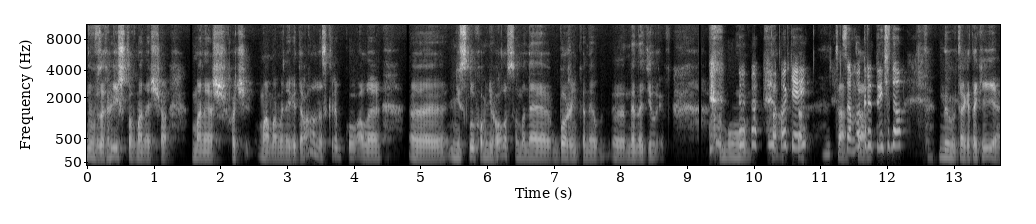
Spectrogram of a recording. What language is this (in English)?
Ukrainian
